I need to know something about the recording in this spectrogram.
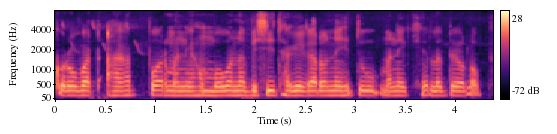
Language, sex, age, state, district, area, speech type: Assamese, male, 18-30, Assam, Barpeta, rural, spontaneous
